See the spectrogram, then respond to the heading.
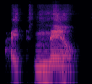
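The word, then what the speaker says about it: αἰτέω: Peñas es con n hay Neo con acento en la e ineo y esta esta palabra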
